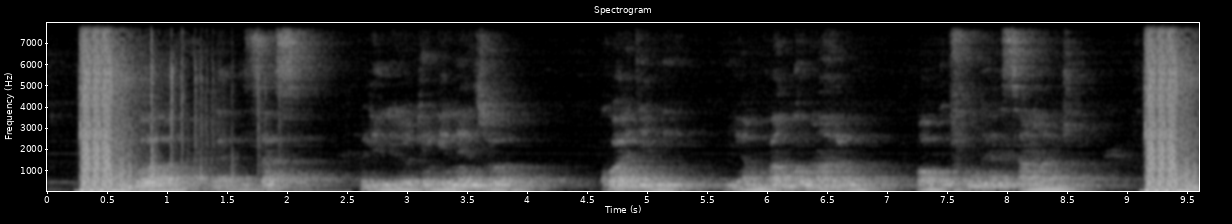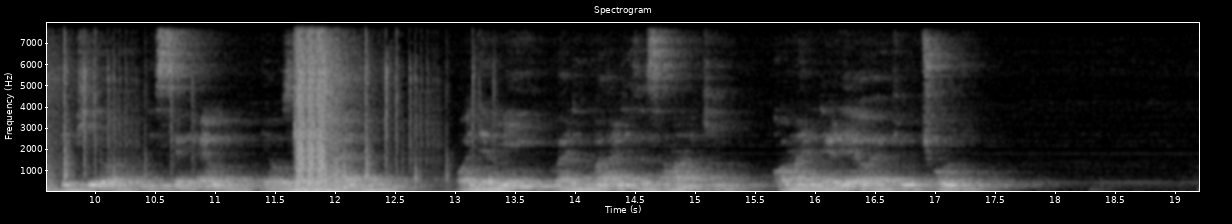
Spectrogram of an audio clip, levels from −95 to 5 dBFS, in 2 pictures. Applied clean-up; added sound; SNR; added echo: none; Gunshot, gunfire; -2 dB; reverberation time 1.1 s.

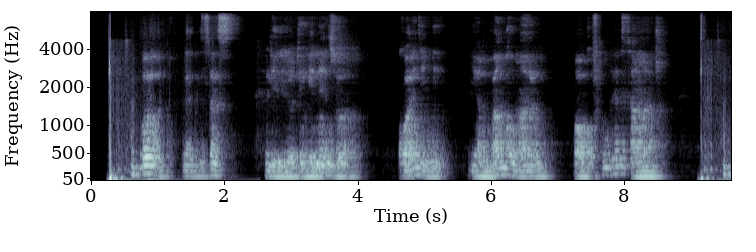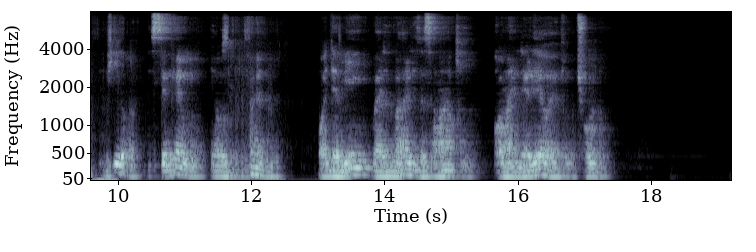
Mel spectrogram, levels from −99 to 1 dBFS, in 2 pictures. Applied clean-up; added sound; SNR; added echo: neural mask model DeepFilterNet 3.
